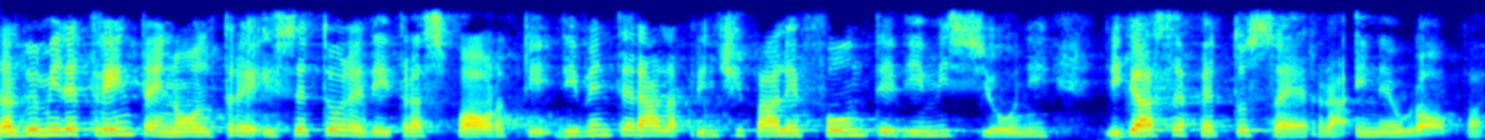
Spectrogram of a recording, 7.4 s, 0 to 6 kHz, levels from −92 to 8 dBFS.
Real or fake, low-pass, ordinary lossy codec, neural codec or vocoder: fake; 5.4 kHz; none; codec, 24 kHz, 3.1 kbps, DualCodec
